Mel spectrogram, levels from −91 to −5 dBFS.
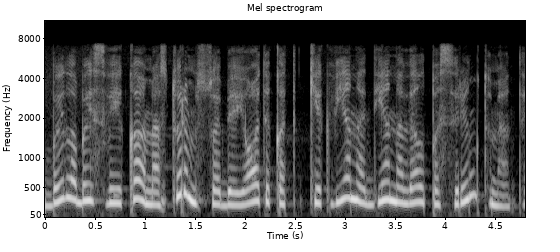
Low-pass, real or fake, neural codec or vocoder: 7.2 kHz; real; none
